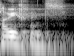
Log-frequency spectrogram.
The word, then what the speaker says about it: Huygens: Son nom c'est Huygens, souvent on dit Huygens en français, les collègues étrangers ne comprennent pas du tout ce qu'on raconte, parce que c'est un néerlandais, c'est un hollandais, et en néerlandais, ça se prononce quelque chose comme Huygens.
